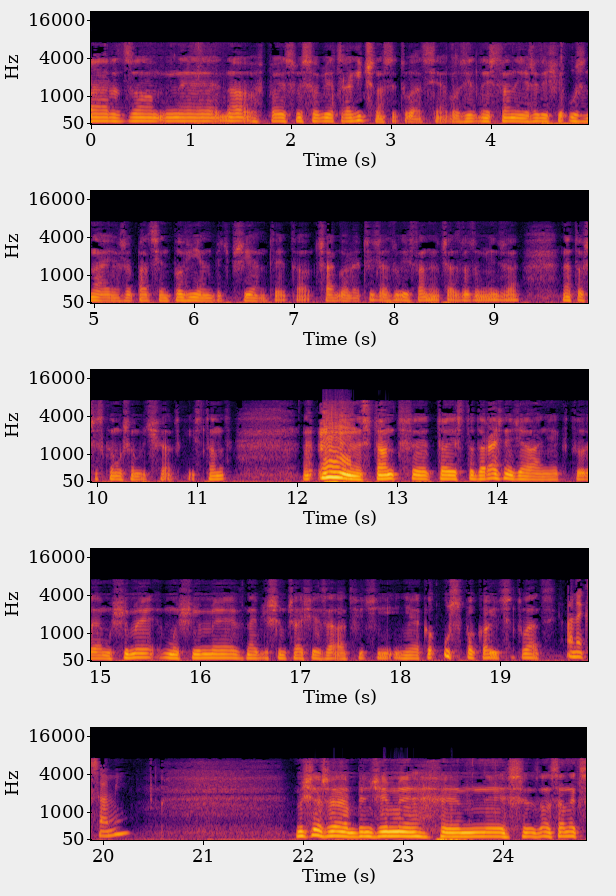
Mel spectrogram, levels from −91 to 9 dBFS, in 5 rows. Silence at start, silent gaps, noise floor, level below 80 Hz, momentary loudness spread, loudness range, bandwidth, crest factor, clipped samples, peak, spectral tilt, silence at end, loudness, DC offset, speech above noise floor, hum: 0 s; none; -38 dBFS; -38 dBFS; 16 LU; 12 LU; 7.4 kHz; 14 dB; 0.3%; 0 dBFS; -7.5 dB/octave; 0 s; -15 LUFS; under 0.1%; 23 dB; none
